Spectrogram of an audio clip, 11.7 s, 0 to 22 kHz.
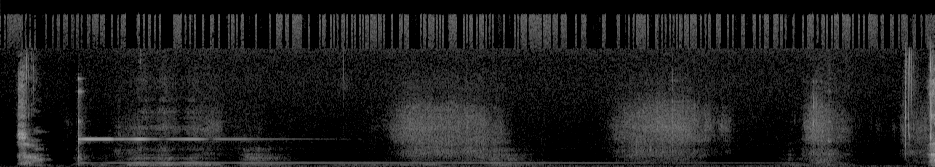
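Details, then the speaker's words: Simulated ASMR medical roleplay hearing test comparing high and low pitch: a struck 512 Hz tuning fork rings a steady, clear high-pitched tone that slowly fades, with soft whispering around it. "is higher pitched. That's our 512 Hz fork."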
